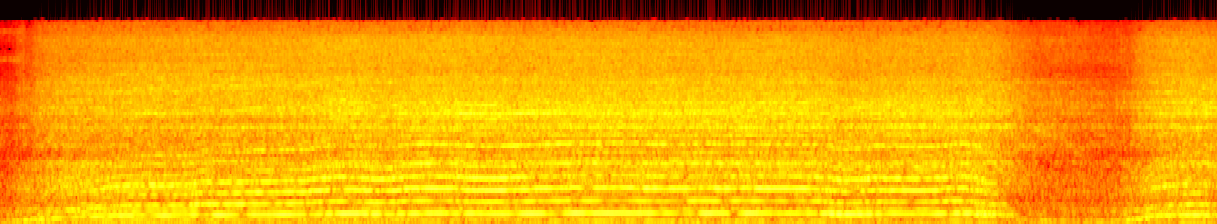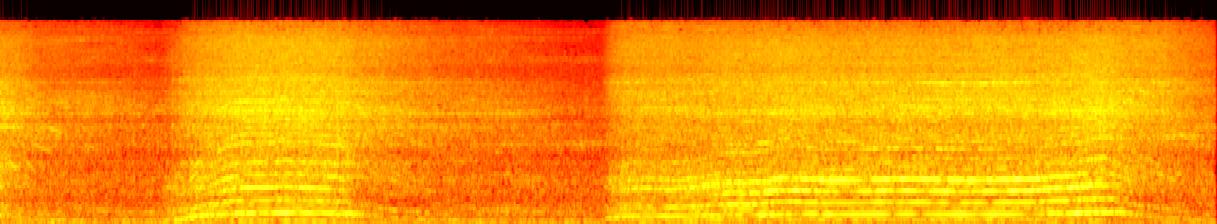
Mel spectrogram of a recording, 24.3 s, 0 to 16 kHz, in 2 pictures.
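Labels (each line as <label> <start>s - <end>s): A chainsaw motor roars constantly. 0.0s - 10.2s
A chainsaw engine idling. 10.3s - 11.2s
A chainsaw motor briefly ramps up and down. 11.2s - 12.6s
A chainsaw engine idling. 12.7s - 13.8s
A chainsaw motor briefly ramps up and down. 13.8s - 17.1s
A chainsaw engine idling. 17.2s - 18.1s
A chainsaw motor roars briefly, slowly increasing and then quickly decreasing in intensity. 18.1s - 24.3s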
